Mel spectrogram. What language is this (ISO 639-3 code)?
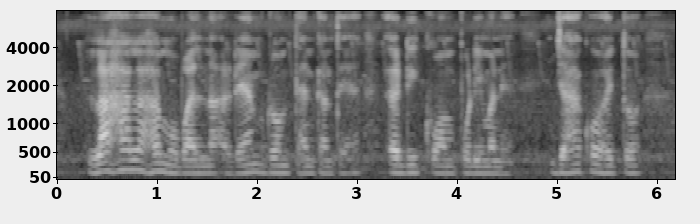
sat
